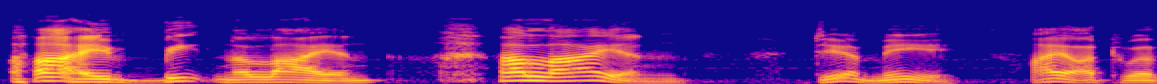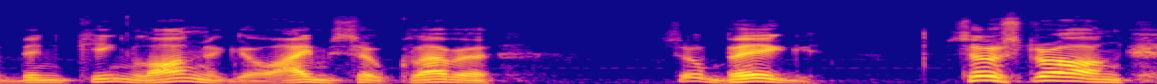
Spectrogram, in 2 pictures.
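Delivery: gloating, rising to high, loud boasts; proud crowing. Acted. Gnat gloating after beating a lion, crowing proudly. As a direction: swell with pride as you list your virtues. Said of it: "exclaimed the gnat as he proudly plumed".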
